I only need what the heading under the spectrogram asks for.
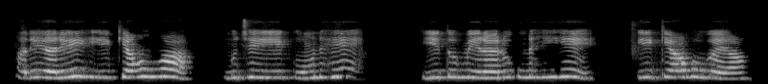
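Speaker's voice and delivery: panicked yelling at the top of the voice. Narrator reads a character seeing her changed face in the mirror: shouting loudly. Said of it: "वो जोर जोर से चिल्लाने लगती है".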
